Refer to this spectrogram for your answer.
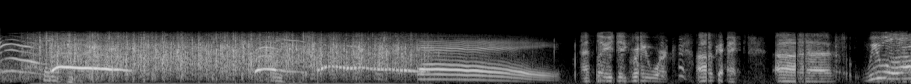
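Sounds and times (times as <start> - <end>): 
crowd applauding: 0.2 - 4.4
speech: 0.4 - 0.9, 5.8 - 9.1.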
